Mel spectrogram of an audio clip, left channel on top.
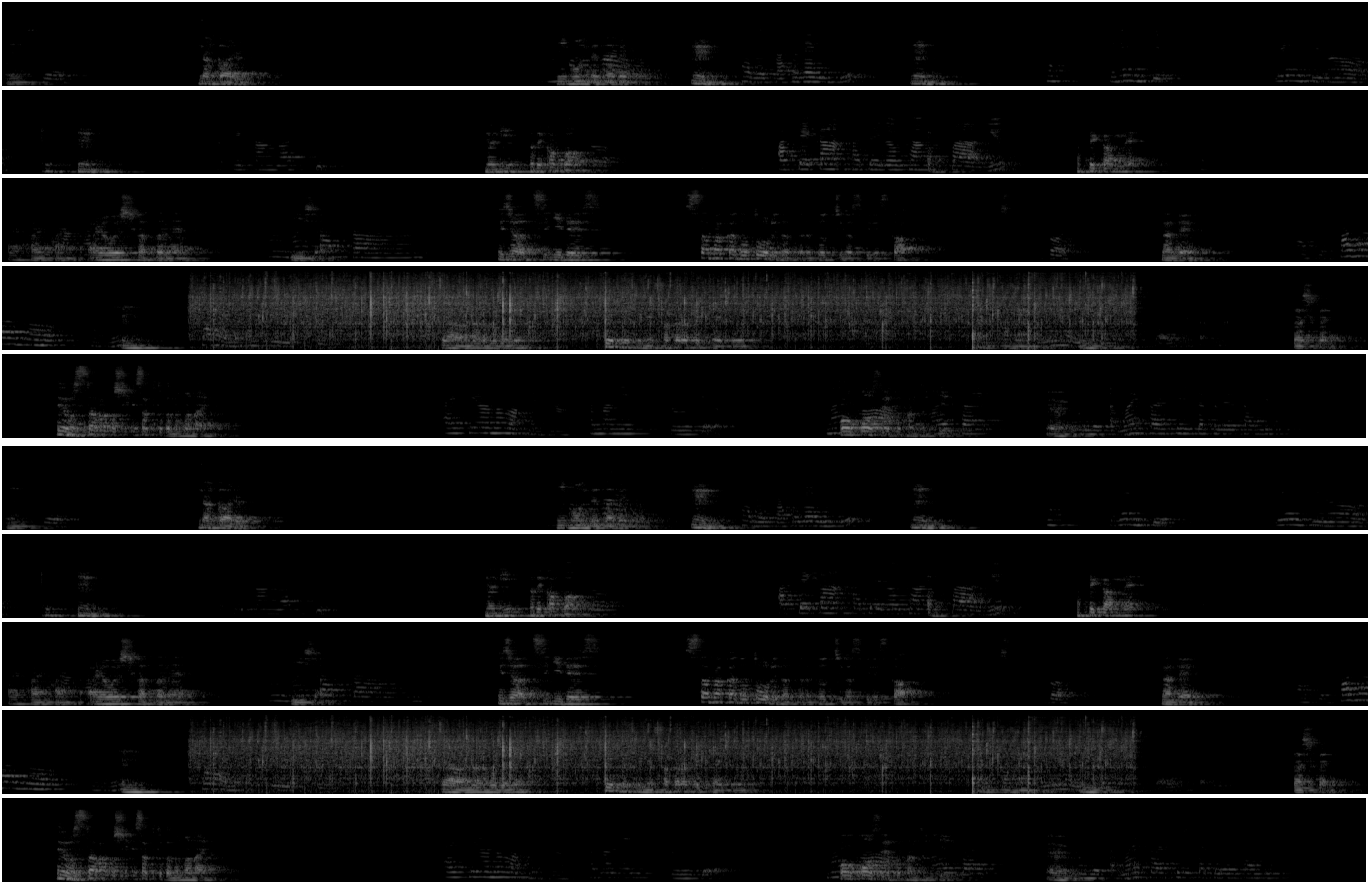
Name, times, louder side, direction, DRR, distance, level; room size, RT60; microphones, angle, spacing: voice 1, 0.0-0.6 5.1-6.5 7.4-8.5 10.4-10.6 11.1-11.7 12.7-13.7 15.8-16.9 19.3-19.7 20.6-20.7 21.4-23.7 27.9-28.2 30.0-31.6 37.6-37.9 40.2-41.5 41.9-42.3 43.0-44.6 49.5-49.8 50.7-53.2 59.0-61.0 61.3-61.8 62.9-64.5 65.1-67.3, left 1 dB, 60° left, 1 dB, 3.0 m, -59 dB
voice 2, 2.0-2.5 5.5-6.4 6.9-7.2 9.1-9.4 14.0-14.7 18.5-19.5 22.9-23.0 24.5-25.1 27.4-29.2 30.2-30.5 32.3-33.3 34.1-36.4 37.3-37.4 38.9-39.3 42.2-42.5 45.4-46.2 46.9-48.5 50.8-51.3 51.7-52.0 53.9-54.3 55.2-56.8 63.0-64.1 65.1-65.4, equal, 15° right, 1 dB, 1.6 m, -47 dB
sound 1, 42.8-52.3, left 2 dB, 5° left, 0.5 m, -42 dB
13.0 x 6.5 x 8.2 m, 0.90 s
head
